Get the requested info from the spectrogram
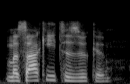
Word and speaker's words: Masaki Tezuka: Masaki Tezuka.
